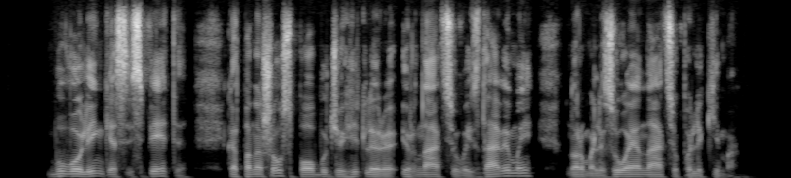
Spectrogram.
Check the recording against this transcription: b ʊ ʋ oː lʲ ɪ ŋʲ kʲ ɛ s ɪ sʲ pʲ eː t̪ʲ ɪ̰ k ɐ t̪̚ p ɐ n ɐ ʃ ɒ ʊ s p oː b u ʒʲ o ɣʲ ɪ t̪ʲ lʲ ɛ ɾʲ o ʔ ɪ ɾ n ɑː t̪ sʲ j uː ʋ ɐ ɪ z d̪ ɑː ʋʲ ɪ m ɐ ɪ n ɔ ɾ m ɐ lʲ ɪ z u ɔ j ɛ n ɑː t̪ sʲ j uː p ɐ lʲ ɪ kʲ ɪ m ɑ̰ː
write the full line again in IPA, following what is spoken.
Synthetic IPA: b ʊ ʋ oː lʲ ɪ ŋʲ kʲ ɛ s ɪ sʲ pʲ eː t̪ʲ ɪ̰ k ɐ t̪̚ p ɐ n ɐ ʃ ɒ ʊ s p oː b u d͡ʒʲ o ɣʲ ɪ t̪ʲ lʲ ɛ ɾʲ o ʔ ɪ ɾ n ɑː t̪ sʲ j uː ʋ ɐ ɪ z d̪ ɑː ʋʲ ɪ m ɐ ɪ n ɔ ɾ m ɐ lʲ ɪ z u ɔ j ɛ n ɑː t̪ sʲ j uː p ɐ lʲ ɪ kʲ ɪ m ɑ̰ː

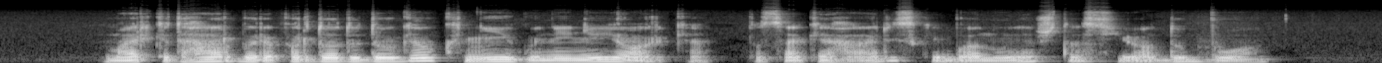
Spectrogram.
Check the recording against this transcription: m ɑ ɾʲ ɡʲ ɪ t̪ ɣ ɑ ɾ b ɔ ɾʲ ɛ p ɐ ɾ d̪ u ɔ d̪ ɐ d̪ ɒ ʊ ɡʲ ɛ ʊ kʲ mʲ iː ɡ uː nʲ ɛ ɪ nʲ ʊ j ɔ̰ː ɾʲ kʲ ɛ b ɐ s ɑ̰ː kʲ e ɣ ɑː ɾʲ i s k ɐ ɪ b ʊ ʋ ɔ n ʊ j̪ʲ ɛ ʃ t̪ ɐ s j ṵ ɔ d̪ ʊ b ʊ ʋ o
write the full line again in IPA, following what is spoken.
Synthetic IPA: m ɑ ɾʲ kʲ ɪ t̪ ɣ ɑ ɾ b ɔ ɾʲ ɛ p ɐ ɾ d̪ u ɔ d̪ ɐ d̪ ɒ ʊ ɡʲ ɛ ʊ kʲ nʲ iː ɡ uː nʲ ɛ ɪ nʲ ʊ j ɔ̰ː ɾʲ kʲ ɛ p ɐ s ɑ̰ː kʲ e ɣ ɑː ɾʲ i s k ɐ ɪ b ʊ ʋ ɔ n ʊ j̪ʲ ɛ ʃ t̪ ɐ s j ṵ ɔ d̪ ʊ b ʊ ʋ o

